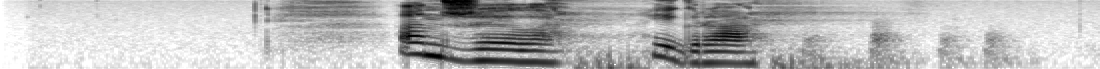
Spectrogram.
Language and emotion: Russian, sad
